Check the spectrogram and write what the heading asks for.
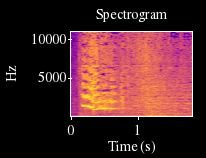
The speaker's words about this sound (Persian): میاد توی چهارراه حواسش نبوده چراغ قرمز بوده که میاد توی چهارراه یه دفعه ماشین لنکروز میاد محکم میزنه بهش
